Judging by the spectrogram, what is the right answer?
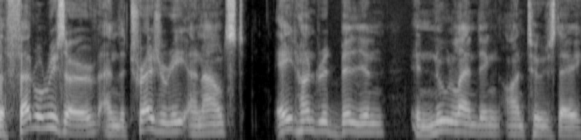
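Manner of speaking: ordinary talk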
